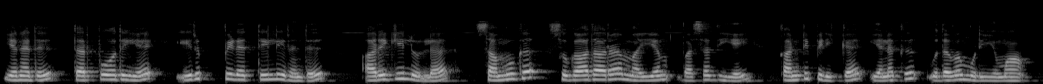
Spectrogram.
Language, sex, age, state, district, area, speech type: Tamil, female, 18-30, Tamil Nadu, Vellore, urban, read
